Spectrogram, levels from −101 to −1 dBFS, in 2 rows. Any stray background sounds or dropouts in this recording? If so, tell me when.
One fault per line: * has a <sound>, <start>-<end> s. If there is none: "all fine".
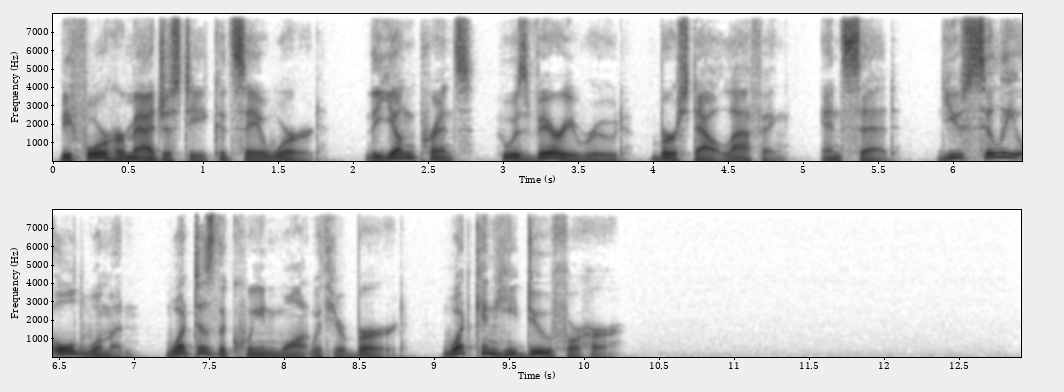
all fine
